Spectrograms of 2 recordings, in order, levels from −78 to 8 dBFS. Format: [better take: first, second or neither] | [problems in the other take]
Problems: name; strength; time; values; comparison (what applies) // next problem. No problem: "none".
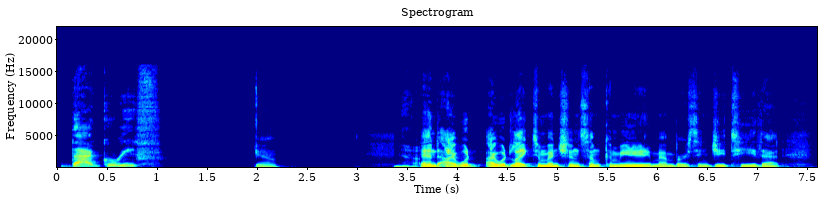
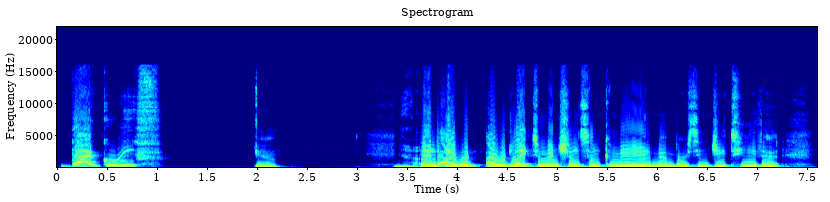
first | distortion; heavy; 6 dB below the speech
